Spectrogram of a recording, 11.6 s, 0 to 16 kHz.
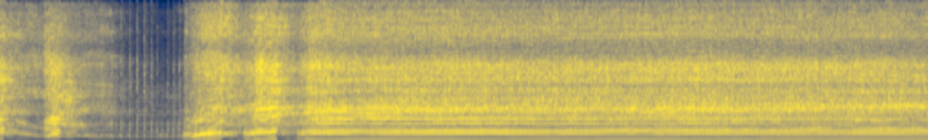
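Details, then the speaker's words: Stihl MS194T chainsaw after fuel-system repair, warmed up and cutting wood: a few quick blips, then a high, steady buzz holding pitch under load; pulls cleanly and strong; normal running under load. "Not too bad."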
